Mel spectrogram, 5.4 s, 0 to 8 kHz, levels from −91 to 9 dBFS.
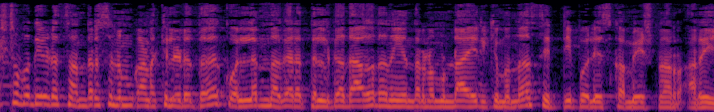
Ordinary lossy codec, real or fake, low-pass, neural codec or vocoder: MP3, 48 kbps; fake; 7.2 kHz; codec, 16 kHz, 16 kbps, FreqCodec, larger model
